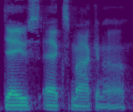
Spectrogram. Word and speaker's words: Deus Ex Machina: is some kind of bullshit Deus Ex Machina.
